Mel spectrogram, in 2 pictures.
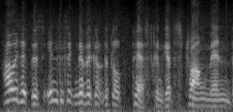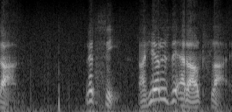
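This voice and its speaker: A man's voice: fairly high pitch, big pitch swings, normal speed, fairly bright tone, slightly rough, low-quality recording. A British man narrating a wartime-era army training film in a wry, chummy manner, on a 1940s film soundtrack.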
